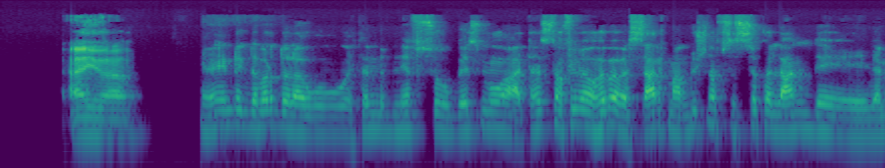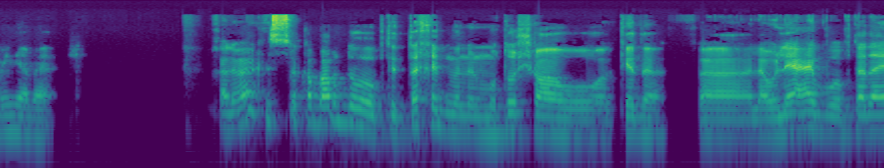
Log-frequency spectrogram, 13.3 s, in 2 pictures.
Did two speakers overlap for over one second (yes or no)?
no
